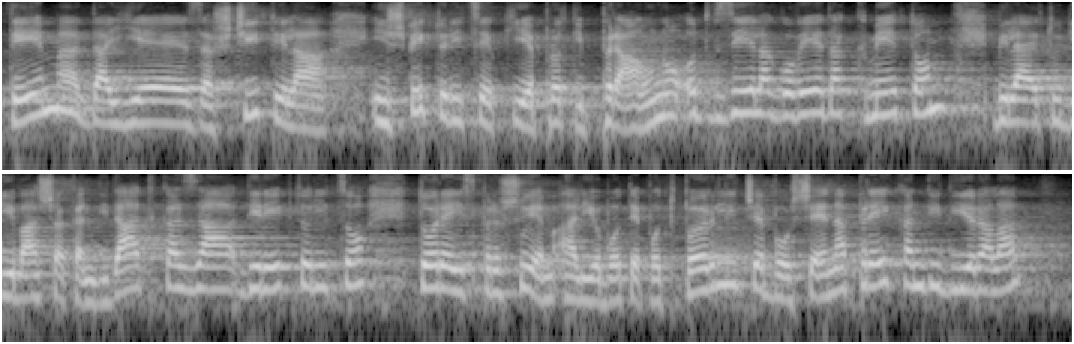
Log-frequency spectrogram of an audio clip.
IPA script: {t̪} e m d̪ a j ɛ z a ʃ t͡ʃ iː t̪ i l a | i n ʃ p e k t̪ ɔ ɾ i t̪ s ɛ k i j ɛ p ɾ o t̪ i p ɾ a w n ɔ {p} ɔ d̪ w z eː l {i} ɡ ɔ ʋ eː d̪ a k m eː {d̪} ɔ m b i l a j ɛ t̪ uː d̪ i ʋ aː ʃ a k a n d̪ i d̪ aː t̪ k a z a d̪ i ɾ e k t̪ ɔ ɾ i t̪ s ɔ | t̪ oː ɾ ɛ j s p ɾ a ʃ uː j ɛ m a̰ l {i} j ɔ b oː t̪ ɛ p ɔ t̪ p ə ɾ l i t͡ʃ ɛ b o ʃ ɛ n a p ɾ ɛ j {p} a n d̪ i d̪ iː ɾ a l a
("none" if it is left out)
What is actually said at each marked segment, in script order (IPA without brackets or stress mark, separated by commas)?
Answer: t̪, ʔ, a, t̪, i, k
